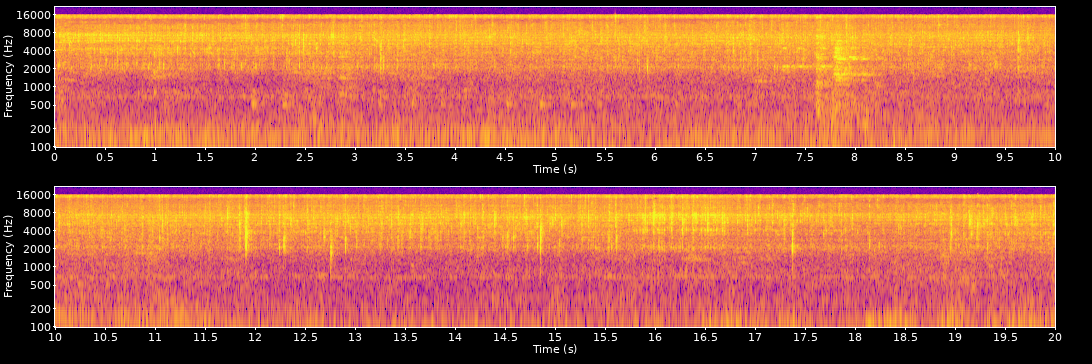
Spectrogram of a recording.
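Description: Faint, steady splashing of a sand filter's cloudy backwash water pouring from a pipe end onto the ground, with a few small ticks.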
